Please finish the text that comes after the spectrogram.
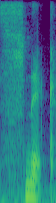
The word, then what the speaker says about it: SNCC: Student Nonviolent Coordinating Committee known as snick SNCC that's how you pronounce its Nick facilitated sit-ins throughout the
